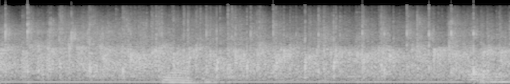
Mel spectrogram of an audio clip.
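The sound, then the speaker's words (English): A church audience applauds steadily for about five seconds to welcome a two-week-old baby and her parents, a dense, even wash of clapping hands with a low hum running underneath and a brief tonal murmur partway through. “Why don't you give him a round of applause?”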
